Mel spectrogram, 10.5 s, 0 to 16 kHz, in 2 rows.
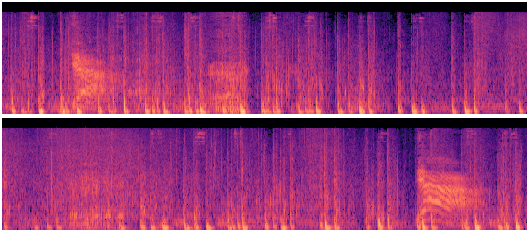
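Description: Horse hoofbeats clip-clop in the Red Dead Redemption 2 video game, a steady galloping rhythm up close, with a voice urging the horse on over it and a brief whinny.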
